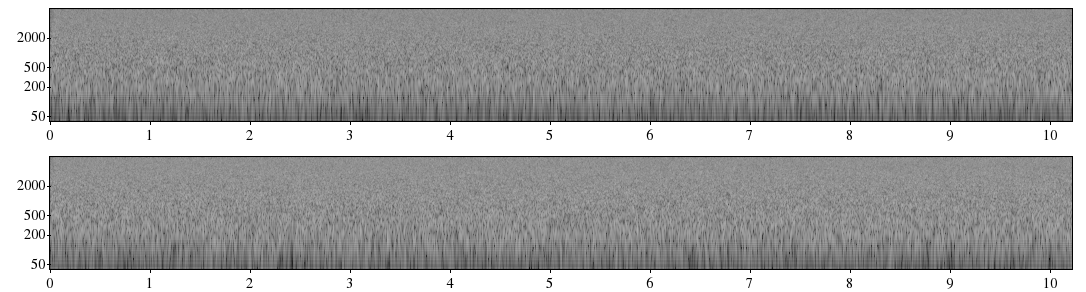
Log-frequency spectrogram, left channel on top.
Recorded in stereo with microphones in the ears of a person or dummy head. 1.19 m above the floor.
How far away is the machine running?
No machine running in this recording.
